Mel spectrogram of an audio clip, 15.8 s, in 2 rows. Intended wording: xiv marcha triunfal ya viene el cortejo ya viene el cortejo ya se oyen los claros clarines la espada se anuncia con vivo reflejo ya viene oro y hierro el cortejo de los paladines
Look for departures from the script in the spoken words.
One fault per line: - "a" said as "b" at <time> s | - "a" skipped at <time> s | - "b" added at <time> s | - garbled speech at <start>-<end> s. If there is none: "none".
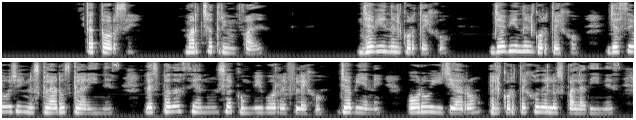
none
